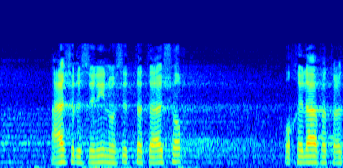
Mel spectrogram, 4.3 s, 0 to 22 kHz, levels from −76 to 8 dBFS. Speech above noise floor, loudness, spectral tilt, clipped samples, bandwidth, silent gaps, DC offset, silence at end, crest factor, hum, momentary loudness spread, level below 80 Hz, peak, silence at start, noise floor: 23 dB; -23 LUFS; -4.5 dB/octave; under 0.1%; 7.8 kHz; none; under 0.1%; 0 s; 24 dB; none; 23 LU; -52 dBFS; -2 dBFS; 0 s; -46 dBFS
